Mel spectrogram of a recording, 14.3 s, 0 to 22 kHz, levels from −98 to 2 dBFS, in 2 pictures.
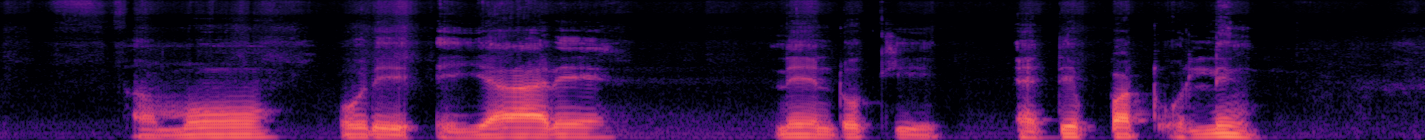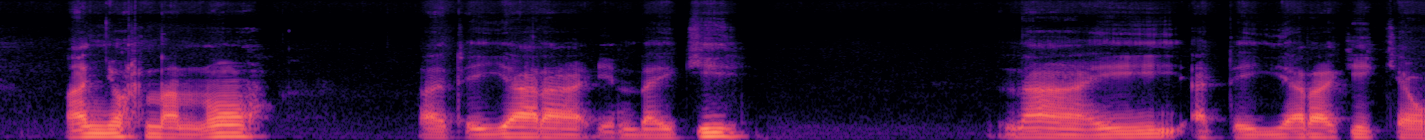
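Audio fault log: No fault is heard in this audio.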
